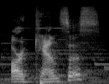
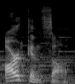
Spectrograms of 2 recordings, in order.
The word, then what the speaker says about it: Arkansas: state called like like you basically type it our Kansas, but but why the is it pronounced Arkansas? Huh?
